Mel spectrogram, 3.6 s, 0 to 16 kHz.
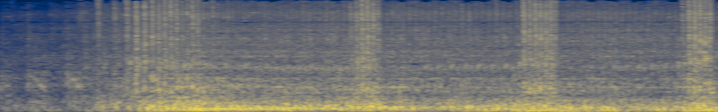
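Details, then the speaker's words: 2019 Ford Transit ex-fleet diesel truck, recently had a wet belt, manifold cover held on with Jubilee clips: catches and settles into a fast idle with sharp chuffing puffs about every second; bad exhaust manifold leak, needing turbo and DPF stripped to find it. "So it has got a bad blow on the exhaust there, and we're going to have to strip all of that turbine, that DPF, out the way to try and find that."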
